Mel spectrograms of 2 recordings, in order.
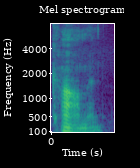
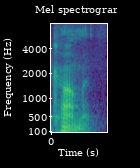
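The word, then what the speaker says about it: Comyn: the name of john common and common is spelt c-o-m-y-n there were two john commons father and son the father went by the name of black common and junior red cummin and red was the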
